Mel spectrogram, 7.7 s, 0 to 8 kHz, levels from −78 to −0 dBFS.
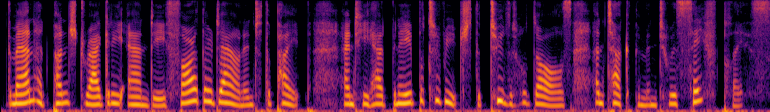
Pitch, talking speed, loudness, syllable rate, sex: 230 Hz, 225 wpm, -18 LUFS, 5.7 syllables/s, female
